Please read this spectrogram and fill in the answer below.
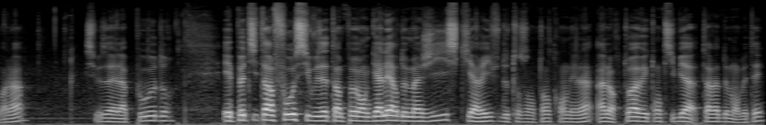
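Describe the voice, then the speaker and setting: With a French accent, a man talks at a very fast pace and medium pitch with ordinary pitch variation, on a very clean recording with a silent background. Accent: poor English pronunciation, self-remarked. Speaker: video game streamer. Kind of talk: gameplay tutorial commentary. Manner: casual, hesitant with fillers.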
